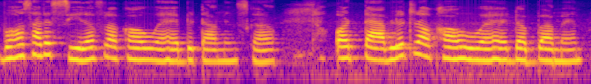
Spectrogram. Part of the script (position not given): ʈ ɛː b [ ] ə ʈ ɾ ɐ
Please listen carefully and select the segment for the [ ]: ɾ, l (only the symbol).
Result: l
